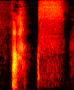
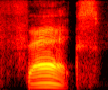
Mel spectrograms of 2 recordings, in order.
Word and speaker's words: facts: I heard fox, fox, right? Instead of fax, fax.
